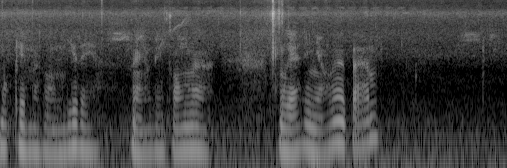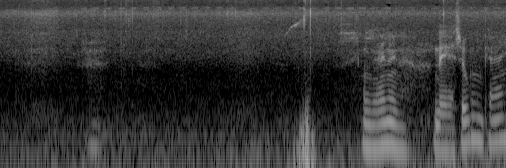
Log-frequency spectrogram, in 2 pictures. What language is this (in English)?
Vietnamese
